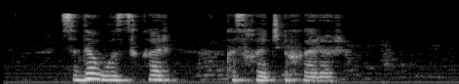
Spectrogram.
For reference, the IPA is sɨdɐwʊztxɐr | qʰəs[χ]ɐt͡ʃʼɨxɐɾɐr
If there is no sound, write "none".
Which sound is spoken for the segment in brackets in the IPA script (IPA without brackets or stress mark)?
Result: χ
